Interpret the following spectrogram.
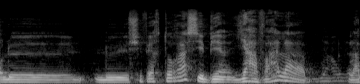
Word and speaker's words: Yahvah: le cheftoras et bien yava la la prononciation et on va prendre en photo car certains aussi disent que que c'est yawa mais pas yava et c'est encore une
